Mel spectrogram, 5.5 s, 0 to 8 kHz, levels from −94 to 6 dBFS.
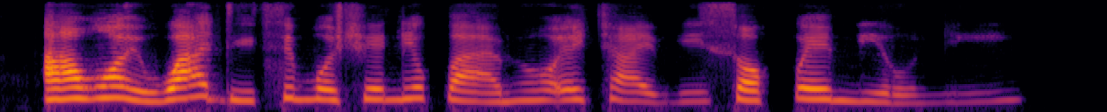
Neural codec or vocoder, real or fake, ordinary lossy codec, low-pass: codec, 16 kHz, 0.8 kbps, ZipCodec; fake; none; 7.2 kHz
